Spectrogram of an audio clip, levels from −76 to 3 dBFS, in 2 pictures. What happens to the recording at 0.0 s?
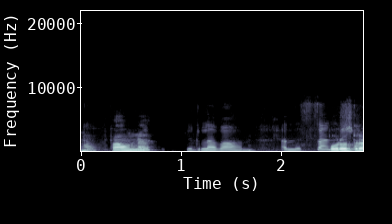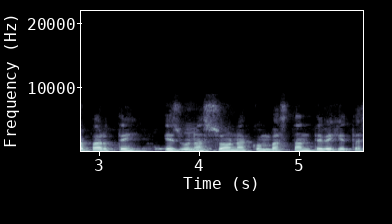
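Speech suppressed in double talk, from 0.0 to 0.07 s: the speech dips by roughly 20 dB, likely because an echo canceller mistook overlapping talk for echo and turned it down.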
